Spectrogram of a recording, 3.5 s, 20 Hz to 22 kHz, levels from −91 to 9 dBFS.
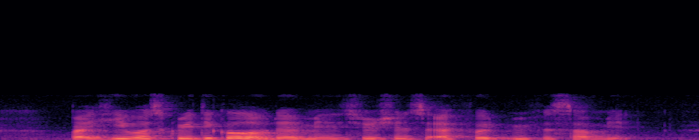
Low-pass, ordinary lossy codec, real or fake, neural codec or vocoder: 7.2 kHz; none; real; none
